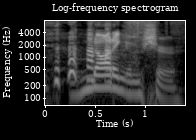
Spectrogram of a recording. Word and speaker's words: Nottinghamshire: Well, it's because you're making it too many syllables. That's why I said Nomshire. Yeah, it's Nottinghamshire.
